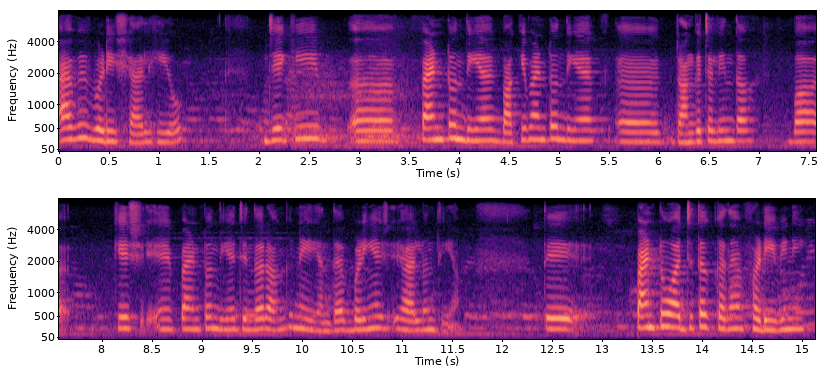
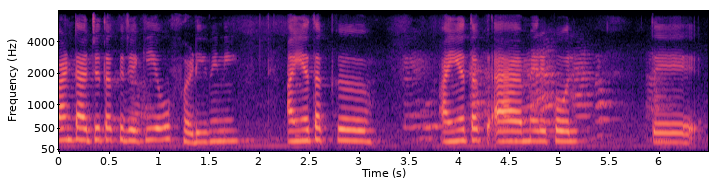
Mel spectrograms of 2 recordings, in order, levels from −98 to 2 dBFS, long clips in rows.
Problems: constant background noise, background conversations at intervals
